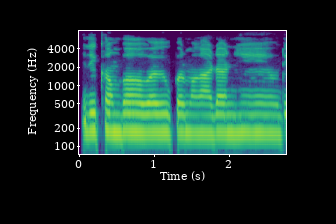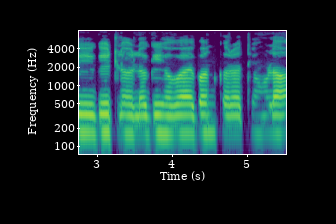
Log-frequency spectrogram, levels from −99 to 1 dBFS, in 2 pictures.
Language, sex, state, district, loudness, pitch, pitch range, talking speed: Chhattisgarhi, female, Chhattisgarh, Kabirdham, -18 LUFS, 165 Hz, 165-170 Hz, 140 wpm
